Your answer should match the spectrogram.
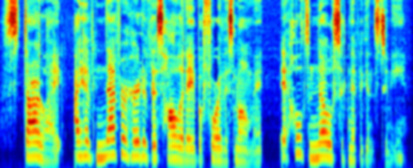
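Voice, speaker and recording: A woman voicing a reserved, gentle male alien scientist who speaks formally in a storybook reading. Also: medium pitch, gravelly, no room sound, clean studio sound, close to an everyday voice. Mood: tender, assured. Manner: formal, measured wording.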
